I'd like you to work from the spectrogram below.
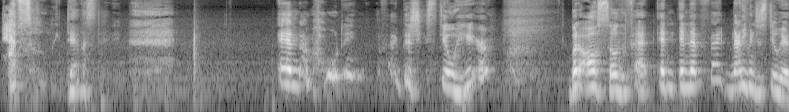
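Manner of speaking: fighting tears, voice catching; emotional. Real, not acted. Speaker grieving her sick cousin, voice cracking with emotion. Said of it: "I don't know why I'm getting emotional".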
